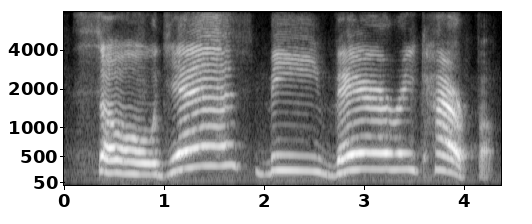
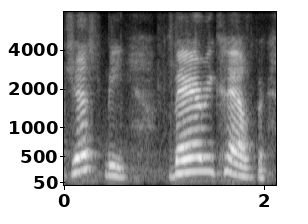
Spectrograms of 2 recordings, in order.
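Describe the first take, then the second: First: Slow and drawn out, every word weighed; slow it right down like a caution; slow warning. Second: Said in the usual way. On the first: Shown as a demonstration. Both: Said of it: "Can I say it like that?".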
